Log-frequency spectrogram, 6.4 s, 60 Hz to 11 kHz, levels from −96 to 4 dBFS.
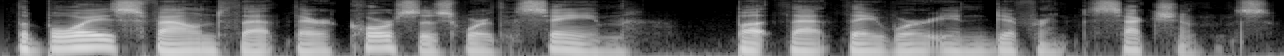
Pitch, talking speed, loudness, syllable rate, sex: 100 Hz, 150 wpm, -20 LUFS, 3.9 syllables/s, male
